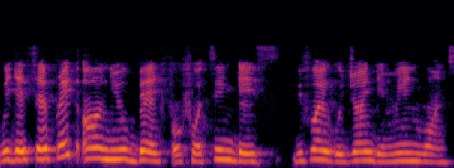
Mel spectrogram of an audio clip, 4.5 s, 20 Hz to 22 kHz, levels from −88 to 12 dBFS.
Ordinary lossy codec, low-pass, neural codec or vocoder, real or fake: none; 7.2 kHz; codec, 16 kHz, 8 kbps, FreqCodec, smaller model; fake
